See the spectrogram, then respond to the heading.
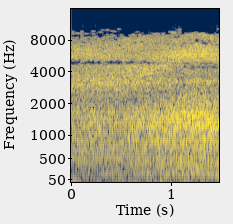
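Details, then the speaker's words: MacBook Pro 13-inch 2018, running after power-on: loud steady airy whoosh with a faint hum underneath from a worn, loose fan. "Kerusakan yang terjadi pada MacBook Pro tahun 2018 ini, suara fan-nya kencang. Jadi pada saat dinyalakan, suara fan MacBook itu kencang."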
